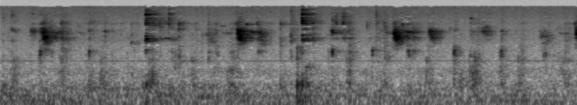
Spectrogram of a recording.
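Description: Soft close-up chewing and mouth sounds of a person eating, repeating every half second or so. Cutlery clinks sharply on a plate about two seconds in and again about four seconds in.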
